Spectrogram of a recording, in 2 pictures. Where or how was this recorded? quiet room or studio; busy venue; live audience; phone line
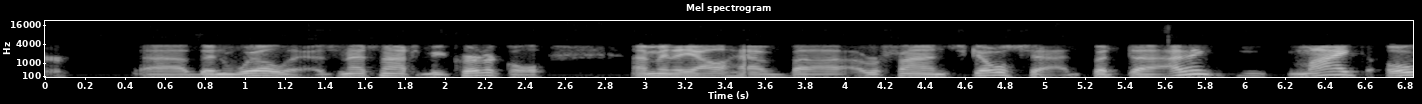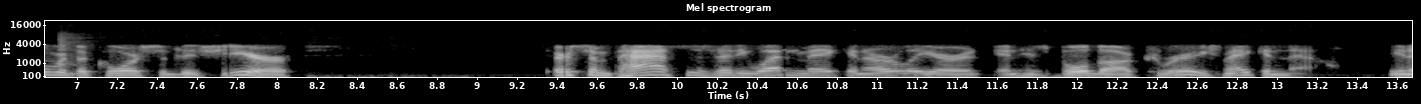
phone line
